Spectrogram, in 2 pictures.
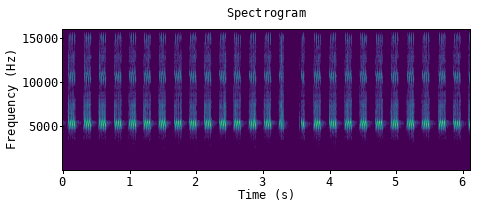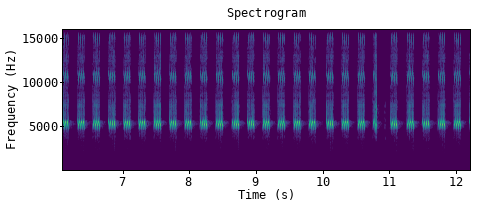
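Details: Cricket chirping loudly at night: clear, high, ringing chirps repeated steadily about four times per second, briefly pausing twice, with no other sounds in a quiet background.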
